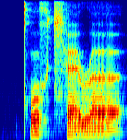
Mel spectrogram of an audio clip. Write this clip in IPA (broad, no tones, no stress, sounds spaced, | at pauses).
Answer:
kʰ ʊ x t͡sʰ ɛ ɹ ɜ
